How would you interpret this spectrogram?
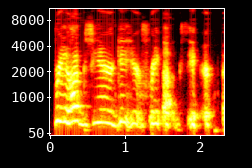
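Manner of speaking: mock yell, calling out an offer; imitated yelling. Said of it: "he was yelling".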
